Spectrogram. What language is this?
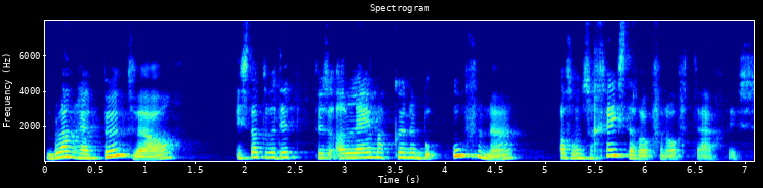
Dutch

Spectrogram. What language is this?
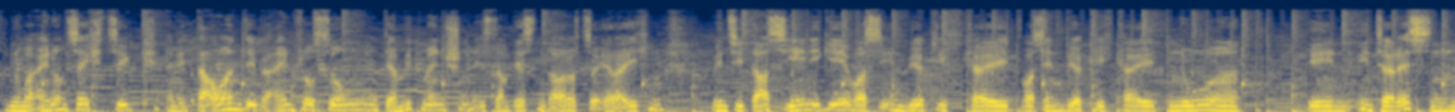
German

